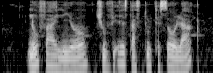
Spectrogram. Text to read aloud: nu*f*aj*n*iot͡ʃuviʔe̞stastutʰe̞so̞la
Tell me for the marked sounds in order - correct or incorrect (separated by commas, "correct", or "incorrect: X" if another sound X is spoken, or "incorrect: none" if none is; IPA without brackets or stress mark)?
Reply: correct, correct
